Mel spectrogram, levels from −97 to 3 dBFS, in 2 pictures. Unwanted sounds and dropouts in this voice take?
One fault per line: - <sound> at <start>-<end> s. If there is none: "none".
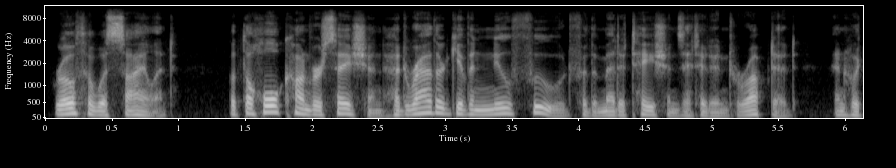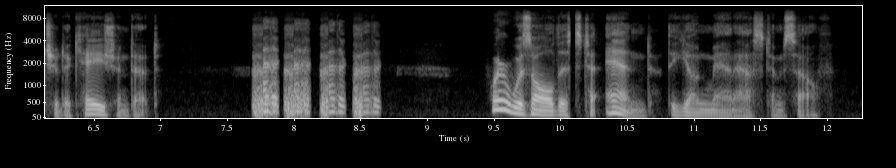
- laugh at 7.7-8.7 s
- dropout at 10.1-10.1 s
